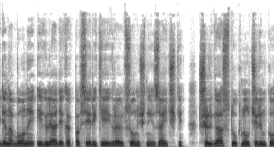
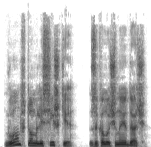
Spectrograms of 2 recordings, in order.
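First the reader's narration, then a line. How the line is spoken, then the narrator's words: Plain. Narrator (Russian): сказал он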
